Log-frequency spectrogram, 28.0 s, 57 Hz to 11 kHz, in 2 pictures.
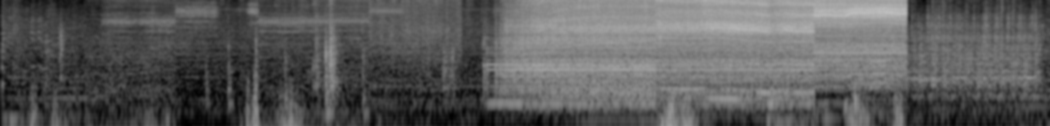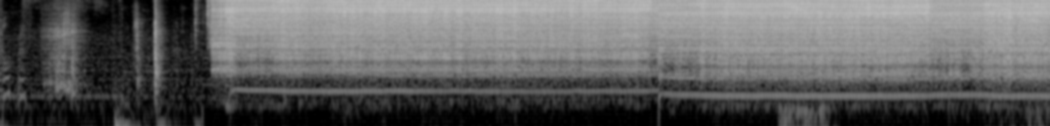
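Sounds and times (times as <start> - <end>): disc sander whining: 6.5 - 12.1.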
